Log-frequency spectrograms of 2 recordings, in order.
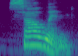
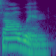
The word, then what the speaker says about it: Samhain: is the day after sawwin which looks like samhain if you were to see the spelling of it but it's an old celtic word and it's pronounced sawwin and it is the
